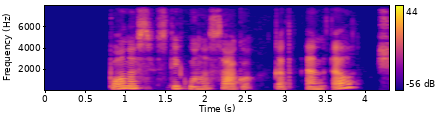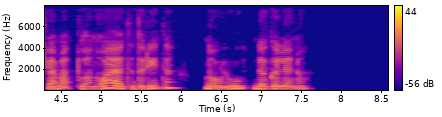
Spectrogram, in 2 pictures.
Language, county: Lithuanian, Kaunas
